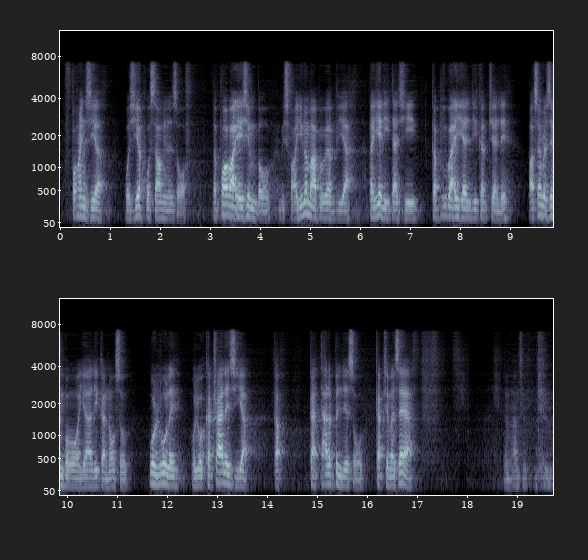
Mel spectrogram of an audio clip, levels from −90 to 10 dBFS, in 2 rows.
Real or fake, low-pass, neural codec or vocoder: fake; 7.2 kHz; codec, 16 kHz, 0.2 kbps, FocalCodec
